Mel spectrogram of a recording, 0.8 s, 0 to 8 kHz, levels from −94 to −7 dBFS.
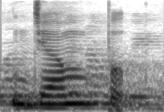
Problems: background sounds at intervals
